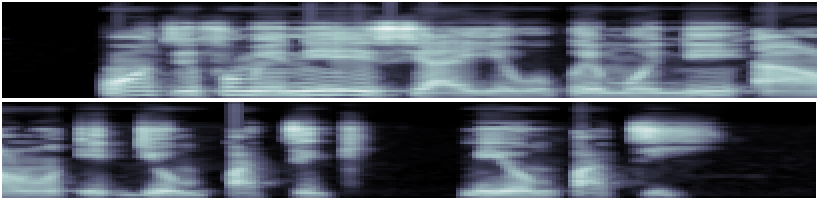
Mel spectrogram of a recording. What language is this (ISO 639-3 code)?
yor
